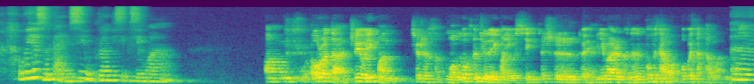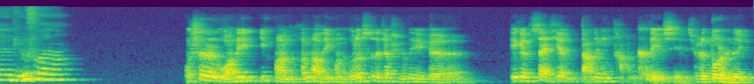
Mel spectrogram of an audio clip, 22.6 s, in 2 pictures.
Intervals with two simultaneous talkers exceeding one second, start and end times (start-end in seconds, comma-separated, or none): none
